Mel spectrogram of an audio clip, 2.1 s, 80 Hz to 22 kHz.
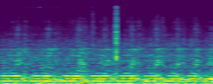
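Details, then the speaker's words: Air conditioner condenser after a condenser fan motor replacement: labored, uneven low hum as compressor and fan bog down; only 123 volts measured, one supply leg completely out of the circuit, compressor struggling on the lost leg. "everything's struggling check this voltage the heck we got 123 volts coming in okay so this leg there nothing on this leg one of the legs is completely out of out of the circuit"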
